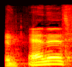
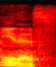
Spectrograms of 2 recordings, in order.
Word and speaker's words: Ennis: Ennis rhymes with tennis, not not Enis.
